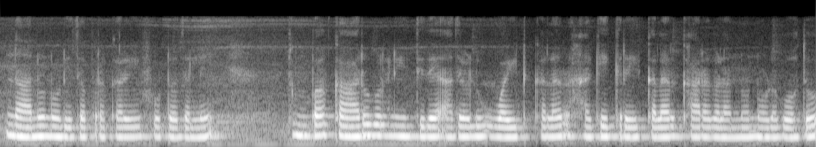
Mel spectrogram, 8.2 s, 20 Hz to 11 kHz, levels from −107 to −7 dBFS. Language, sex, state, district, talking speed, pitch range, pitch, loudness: Kannada, female, Karnataka, Bellary, 145 wpm, 175-190 Hz, 180 Hz, -16 LUFS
